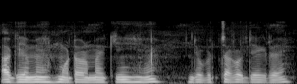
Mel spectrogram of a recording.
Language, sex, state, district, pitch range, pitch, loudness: Hindi, male, Arunachal Pradesh, Longding, 105-115 Hz, 110 Hz, -19 LUFS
